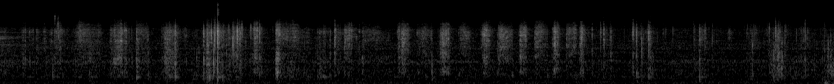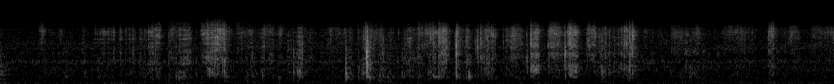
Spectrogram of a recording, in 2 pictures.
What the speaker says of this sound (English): And I'm going to cut around it.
